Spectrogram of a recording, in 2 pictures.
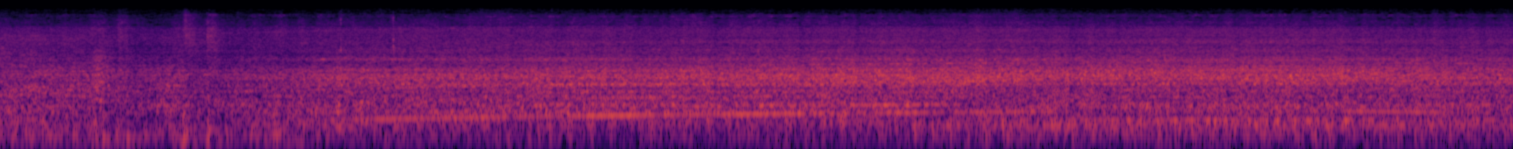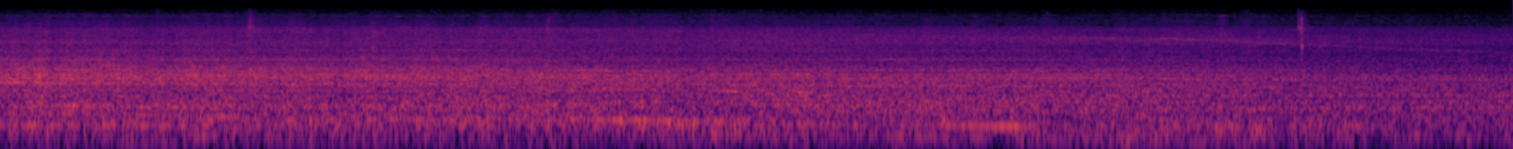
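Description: Ride noise inside a Frankfurt VGF Pt-type tram car under way: a steady rumble of wheels on the rails, with a faint motor whine that edges up in pitch in the first ten seconds as it gathers speed. Over the last few seconds a thin whine falls in pitch as the tram slows.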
